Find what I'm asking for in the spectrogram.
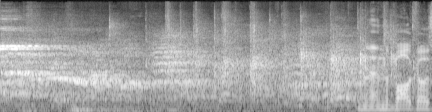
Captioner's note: whistle blowing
